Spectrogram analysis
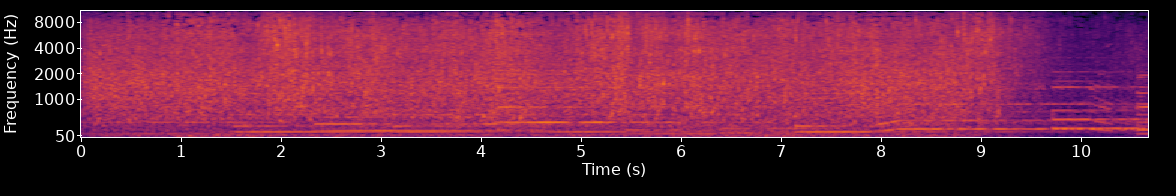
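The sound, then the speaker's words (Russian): The engine of a river boat rented in Tomsk in summer drones steadily over rushing water as it sails north, its pitch shifting slightly near the end, loud and continuous with no voices. “Летом они арендовали в Томске речной катер и поплыли на север.”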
